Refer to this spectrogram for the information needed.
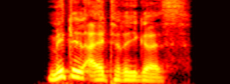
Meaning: strong/mixed nominative/accusative neuter singular of mittelalterig
- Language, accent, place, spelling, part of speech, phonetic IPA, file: German, Germany, Berlin, mittelalteriges, adjective, [ˈmɪtl̩ˌʔaltəʁɪɡəs], De-mittelalteriges.ogg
